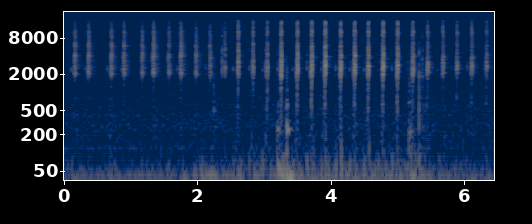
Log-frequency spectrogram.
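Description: Hobby knife blade being scraped quickly back and forth across the palm of a hand to clean it, a fast, even run of faint, short scraping strokes, about seven a second.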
